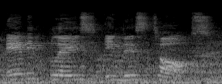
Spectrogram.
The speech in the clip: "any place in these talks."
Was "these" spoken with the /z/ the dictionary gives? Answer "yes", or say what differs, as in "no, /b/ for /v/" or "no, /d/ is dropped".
no, /s/ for /z/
